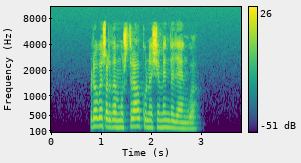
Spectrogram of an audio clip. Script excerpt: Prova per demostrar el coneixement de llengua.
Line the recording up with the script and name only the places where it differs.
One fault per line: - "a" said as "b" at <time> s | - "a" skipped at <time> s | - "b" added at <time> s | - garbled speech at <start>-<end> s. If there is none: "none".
none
